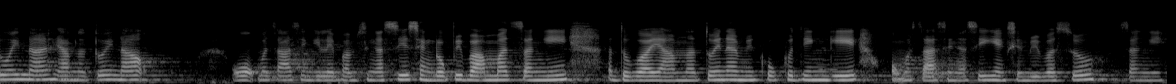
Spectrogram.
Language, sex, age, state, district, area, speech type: Manipuri, female, 30-45, Manipur, Kakching, rural, spontaneous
